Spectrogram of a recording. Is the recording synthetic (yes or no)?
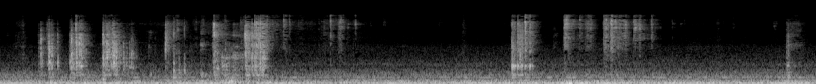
no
